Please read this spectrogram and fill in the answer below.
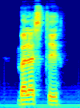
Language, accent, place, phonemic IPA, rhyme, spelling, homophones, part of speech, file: French, France, Lyon, /ba.las.te/, -e, ballaster, ballastai / ballasté / ballastée / ballastées / ballastés / ballastez, verb, LL-Q150 (fra)-ballaster.wav
- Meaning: to ballast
